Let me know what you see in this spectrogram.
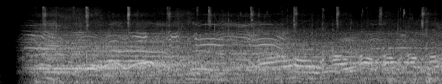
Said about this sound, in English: It's the seal hop, and that squeaking noise is the boys' knuckles skidding on the floor as they hop in plank position.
